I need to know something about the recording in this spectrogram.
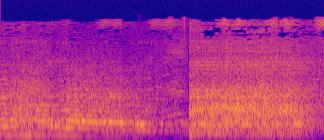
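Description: A young man sings into a microphone.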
